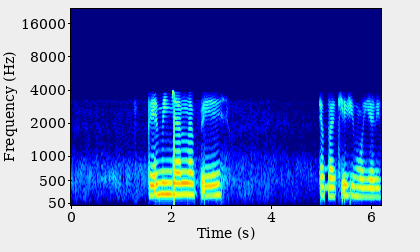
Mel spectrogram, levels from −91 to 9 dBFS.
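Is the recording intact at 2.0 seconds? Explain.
No. From 2.02 to 2.08 s there are bit errors on digital voice radio. A small share of flipped bits, around one or two percent, reached the vocoder. Each bit there sets the pitch, level, voicing or spectral envelope of a whole frame, so the synthesised sound jumps abruptly in pitch, loudness and tone colour for that brief span. The result is a short warbling bleep, and its length points to roughly two corrupted frames.

That moment also sits inside the Codec 2 vocoder damage present across the entire clip. The decoder rebuilds the speech from sine waves driven by pitch, voicing, energy and envelope data rather than keeping the waveform. At 2.0 s, as everywhere, the speech sounds robotic and buzzy, with heavy damage. It is confined to a band of about 250 Hz to 3.5 kHz, and the codec runs at its highest rate of 3.2 kbit/s.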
